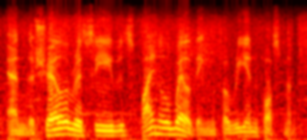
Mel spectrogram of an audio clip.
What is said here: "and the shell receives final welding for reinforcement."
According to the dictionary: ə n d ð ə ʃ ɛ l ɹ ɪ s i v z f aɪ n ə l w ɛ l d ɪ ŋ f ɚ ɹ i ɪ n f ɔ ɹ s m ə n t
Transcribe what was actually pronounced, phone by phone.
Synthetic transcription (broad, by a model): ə n ð ə ʃ ɛ l ɹ ɪ s i v z f aɪ n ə l w ɛ l d ɪ ŋ f ɚ ɹ i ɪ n f ɔ ɹ s m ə n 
